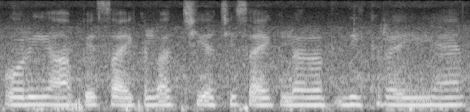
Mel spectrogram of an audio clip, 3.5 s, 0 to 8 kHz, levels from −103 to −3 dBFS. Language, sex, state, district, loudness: Hindi, female, Haryana, Charkhi Dadri, -17 LUFS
